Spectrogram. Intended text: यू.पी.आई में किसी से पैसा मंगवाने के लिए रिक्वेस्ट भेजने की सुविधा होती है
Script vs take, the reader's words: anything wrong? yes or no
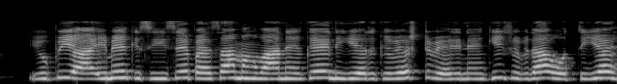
no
